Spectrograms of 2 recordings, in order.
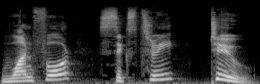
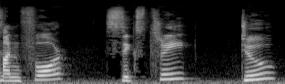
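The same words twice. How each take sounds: First: The pitch drops on the last number. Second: The pitch stays up on the last number. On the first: The list has ended. The speaker calls it right. "That's why it's important a drop tone" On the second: The list is not finished yet. The speaker calls it wrong. "if I'm not dropping this tone"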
